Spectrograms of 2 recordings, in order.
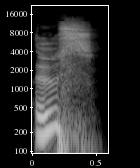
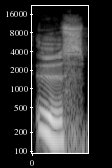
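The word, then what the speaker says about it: Ås: And then you have the oos. What's that? Well, it is spelled inappropriately. Oh. But it's pronounced oos, but it is it is A''A''S'.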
